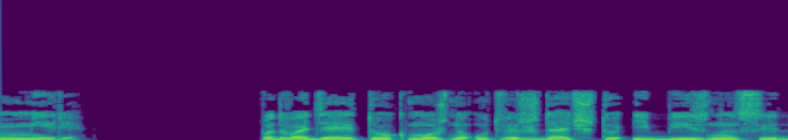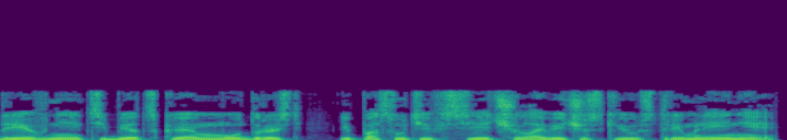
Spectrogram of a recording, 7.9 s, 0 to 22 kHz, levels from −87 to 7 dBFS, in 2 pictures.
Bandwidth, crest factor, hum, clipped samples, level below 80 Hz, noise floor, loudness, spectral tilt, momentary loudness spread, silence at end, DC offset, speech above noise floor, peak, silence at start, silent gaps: 8.2 kHz; 14 dB; none; under 0.1%; -36 dBFS; under -90 dBFS; -16 LUFS; -5.5 dB/octave; 4 LU; 0.05 s; 0.3%; over 75 dB; -2 dBFS; 0 s; 0.49-1.29 s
